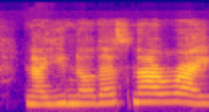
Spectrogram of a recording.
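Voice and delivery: put-on gentle, reasoning parent tone. Retelling how she talks to her kids when trying to gentle parent: imitating her gentle-parenting voice. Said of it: "'Cause when I be trying to say".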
